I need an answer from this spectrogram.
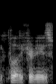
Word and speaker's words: Polycrates: Anyway, rhymes with Socrates, more or less. Uh, Polycrates was a king in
